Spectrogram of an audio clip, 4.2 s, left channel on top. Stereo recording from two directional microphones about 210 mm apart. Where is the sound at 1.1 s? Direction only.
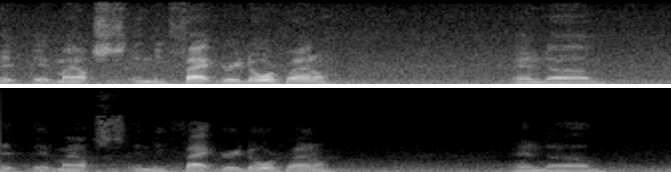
15° left (ahead or behind).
